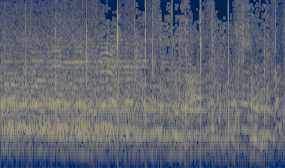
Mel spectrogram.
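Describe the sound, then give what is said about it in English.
Crowd celebrating at MetLife Stadium after the New York Giants clinch the NFC East championship: a dense, continuous roar of cheering with scattered claps, while a voice talks over it. “And they're celebrating in the aisles at MetLife Stadium.”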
